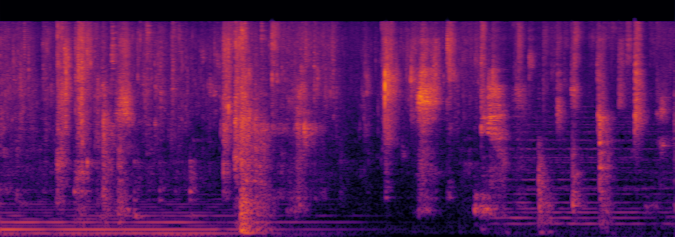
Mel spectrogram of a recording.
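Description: Water running from a kitchen tap into a sink while dishes are washed, with a sharp knock about three seconds in and scattered clinks of crockery after it. Background music plays underneath, with a steady low drone at first and sustained tones near the end.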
